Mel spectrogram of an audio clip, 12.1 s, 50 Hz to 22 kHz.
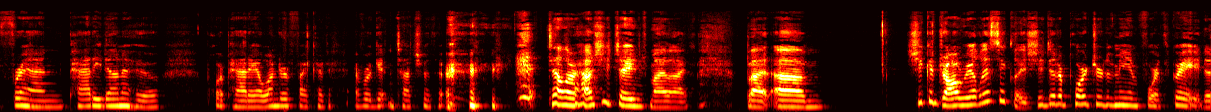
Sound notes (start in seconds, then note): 4.5 laughs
